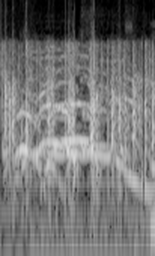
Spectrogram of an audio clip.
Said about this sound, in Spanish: Aplausos.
